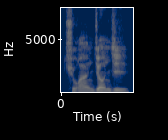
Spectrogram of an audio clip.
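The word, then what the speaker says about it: 传真机: Fax machine is pronounced as chuanjonji.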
